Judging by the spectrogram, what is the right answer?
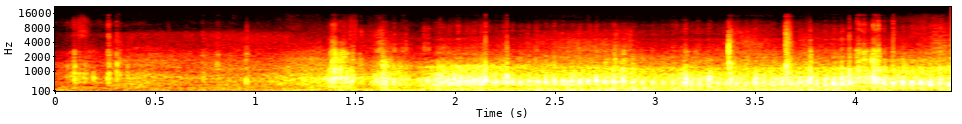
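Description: Skateboard wheels rolling on concrete, building up from about a second in and then holding steady and close, with a few light clicks from the board.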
